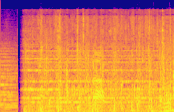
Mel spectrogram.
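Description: A horse's hooves clip-clop in a quick, even rhythm under a speaking voice, close and fairly loud after a brief break at the start.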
